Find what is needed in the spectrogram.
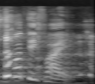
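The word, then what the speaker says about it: Spotify: スポティファイ。正しい発音でスポティファイ。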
